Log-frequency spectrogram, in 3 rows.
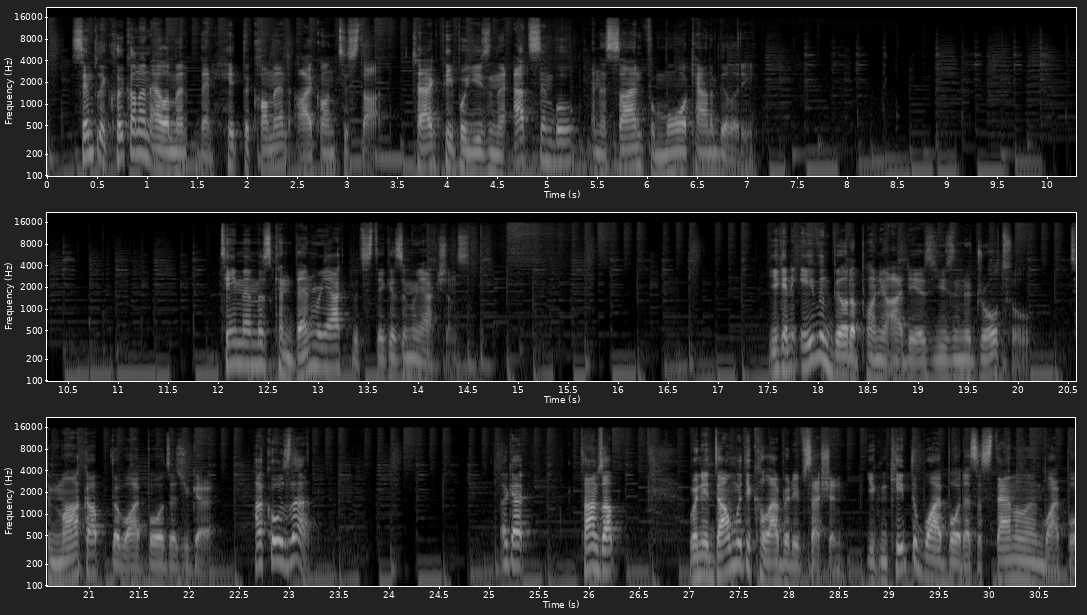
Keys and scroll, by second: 16.9 super++.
